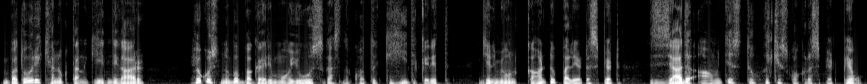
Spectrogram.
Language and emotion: Kashmiri, sad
